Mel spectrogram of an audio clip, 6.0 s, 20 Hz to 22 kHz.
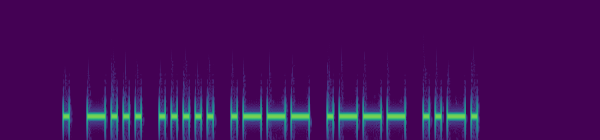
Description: Morse code, heard as a keyed tone, about 20 wpm, 700 Hz. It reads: EB5JJF
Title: DXCC-100 Call Signs - 6 Characters - Repeated 2x - 20wpm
